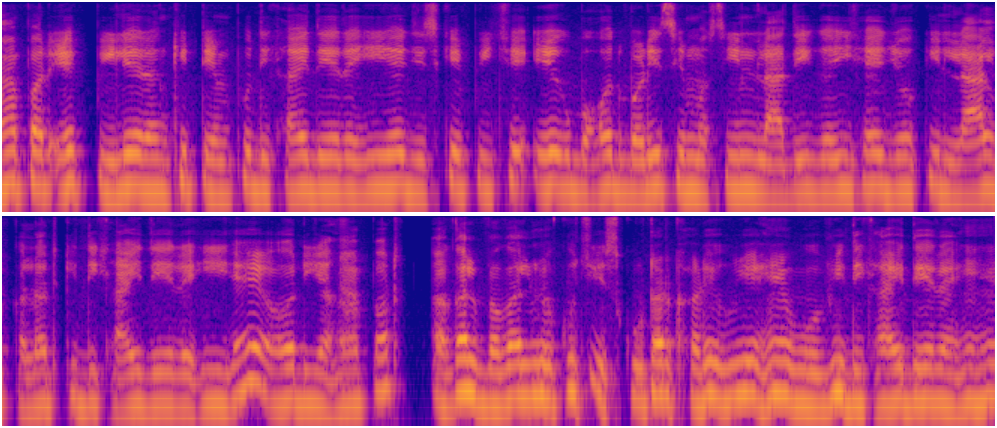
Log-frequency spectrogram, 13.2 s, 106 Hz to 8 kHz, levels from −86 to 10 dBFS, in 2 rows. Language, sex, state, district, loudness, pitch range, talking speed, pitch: Bhojpuri, male, Bihar, Saran, -20 LUFS, 160-185 Hz, 215 wpm, 170 Hz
